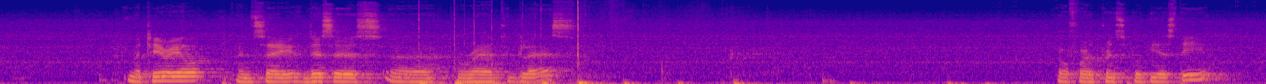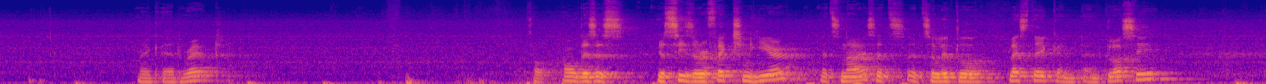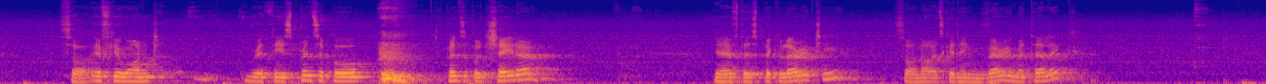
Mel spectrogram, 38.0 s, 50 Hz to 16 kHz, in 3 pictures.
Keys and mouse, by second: 2.0-4.7 drag, 8.3-11.2 drag, 13.0-14.9 drag, 32.9-34.7 drag, 36.3-37.9 drag.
